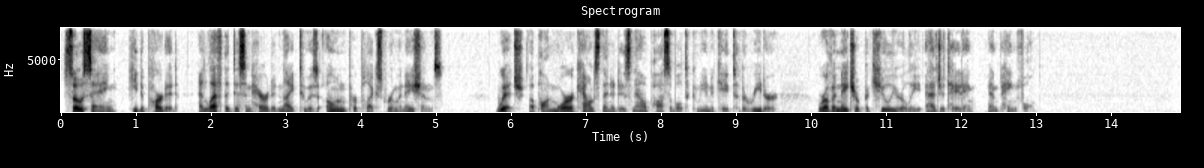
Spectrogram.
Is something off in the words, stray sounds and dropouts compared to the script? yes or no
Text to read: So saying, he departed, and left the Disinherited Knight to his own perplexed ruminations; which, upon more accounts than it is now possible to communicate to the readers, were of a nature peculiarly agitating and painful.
yes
